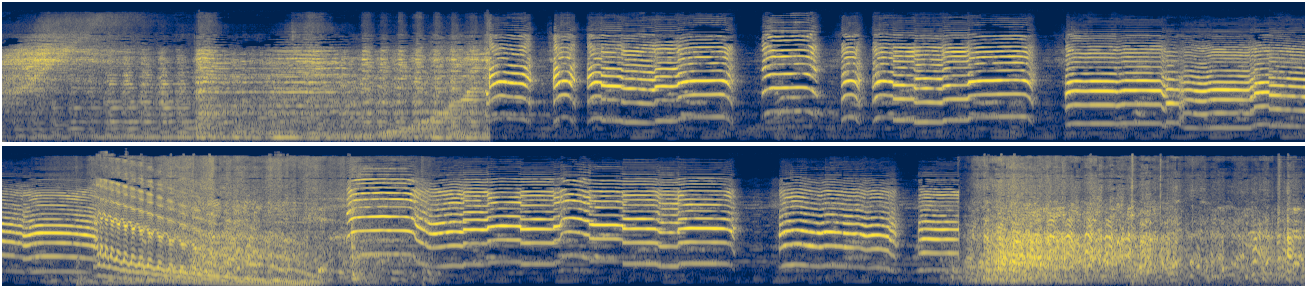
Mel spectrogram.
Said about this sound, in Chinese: 视频画面显示，男孩架势十足，撸起袖子就开吹。但当唢呐声响起的时候，观众是一听一个不吱声。反正我不能一个人聋，你们都给我听。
